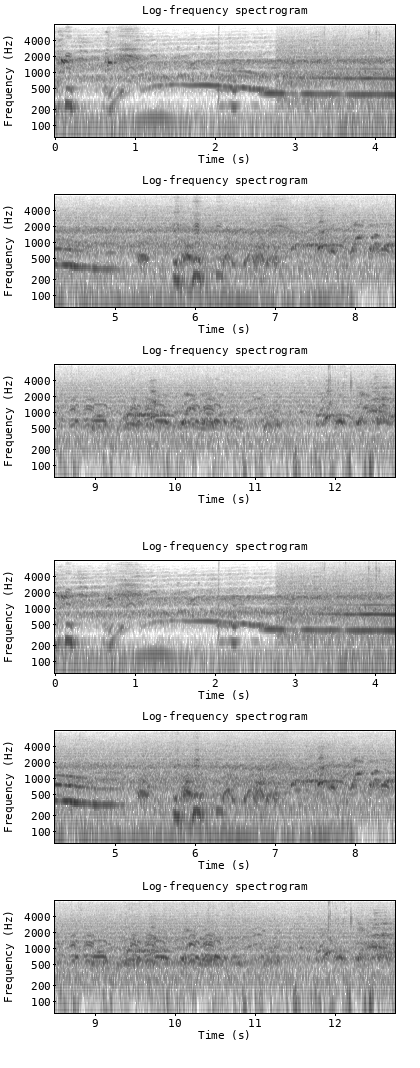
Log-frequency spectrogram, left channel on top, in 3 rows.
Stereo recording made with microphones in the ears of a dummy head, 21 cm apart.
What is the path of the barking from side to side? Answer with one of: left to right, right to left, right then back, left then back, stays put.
right then back.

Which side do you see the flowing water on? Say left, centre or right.
centre.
